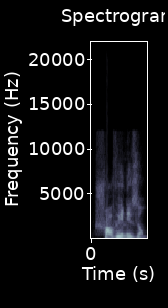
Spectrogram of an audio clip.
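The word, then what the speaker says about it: chauvinism: বাক্কানিয়া মানে হচ্ছে জলদস্যু এটার উচ্চারণ হচ্ছে সভিনিজম সভিনিজম সাওভিনিজম সভিনিজম সি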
